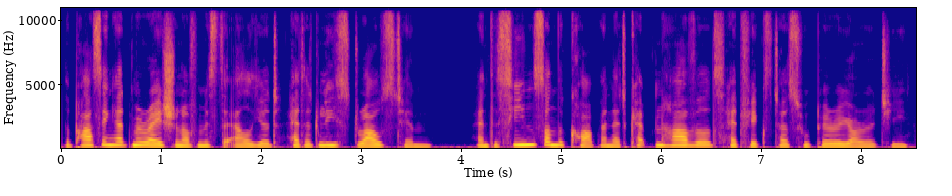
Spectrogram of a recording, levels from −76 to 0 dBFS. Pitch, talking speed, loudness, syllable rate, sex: 220 Hz, 175 wpm, -15 LUFS, 5.1 syllables/s, female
